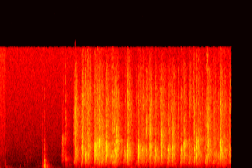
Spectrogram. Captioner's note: audience applauding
